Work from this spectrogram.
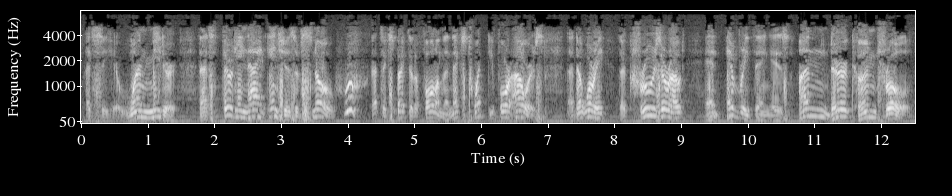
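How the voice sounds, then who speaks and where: An actor playing a chatty, avuncular small-town radio announcer reading a late-night weather bulletin, heard through a radio set. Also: male voice, a little high, wildly swooping pitch, a little slow, sharp tone, a little hiss or hum, heavily acted. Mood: chatty, cautioning. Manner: jovial, avuncular, rambling. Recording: muffled radio broadcast with crowd-like background.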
